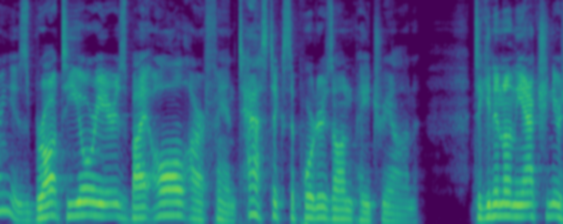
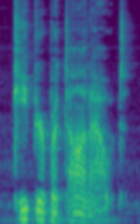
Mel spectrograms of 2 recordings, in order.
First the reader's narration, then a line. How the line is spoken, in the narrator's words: he whispered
